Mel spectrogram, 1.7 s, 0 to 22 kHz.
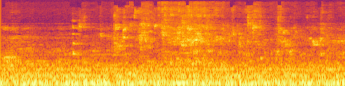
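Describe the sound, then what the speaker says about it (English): Chicken stock poured into a measuring container, a steady close trickling and dripping of liquid filling the vessel throughout, with no talking. "I'm going to measure out 3 cups of chicken stock."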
